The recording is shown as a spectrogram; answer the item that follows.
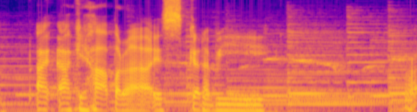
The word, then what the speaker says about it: Akihabara: I'm just thinking like Akihabara is gonna be, or Akiba, depending on how you say it. Akiba is just a shortening of Akihabara.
